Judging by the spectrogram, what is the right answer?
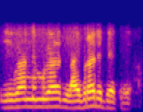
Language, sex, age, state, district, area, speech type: Kannada, male, 30-45, Karnataka, Belgaum, rural, conversation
